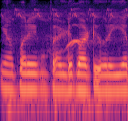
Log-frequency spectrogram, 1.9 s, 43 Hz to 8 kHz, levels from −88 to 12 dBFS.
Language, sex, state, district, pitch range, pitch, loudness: Hindi, male, Uttar Pradesh, Shamli, 160-170 Hz, 165 Hz, -17 LUFS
